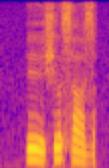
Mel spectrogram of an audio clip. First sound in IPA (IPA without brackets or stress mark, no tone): eː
